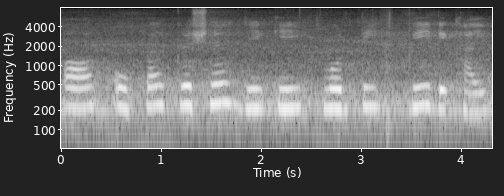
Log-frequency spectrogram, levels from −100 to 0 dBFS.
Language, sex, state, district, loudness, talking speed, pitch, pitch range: Hindi, female, Madhya Pradesh, Dhar, -15 LUFS, 110 wpm, 225 Hz, 215-235 Hz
